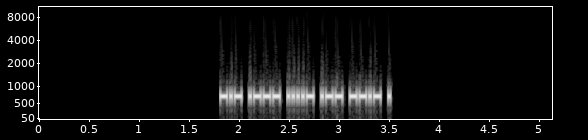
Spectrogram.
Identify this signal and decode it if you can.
Morse code, heard as a keyed tone, about 52 wpm, 700 Hz. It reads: KJ4WQE
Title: USA Call Signs - 6 Characters - Repeated 2x - 50wpm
